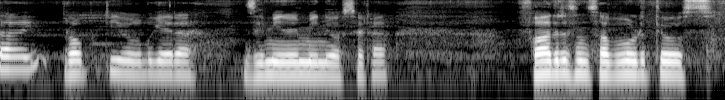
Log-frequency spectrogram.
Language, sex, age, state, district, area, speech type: Kashmiri, male, 30-45, Jammu and Kashmir, Bandipora, rural, spontaneous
